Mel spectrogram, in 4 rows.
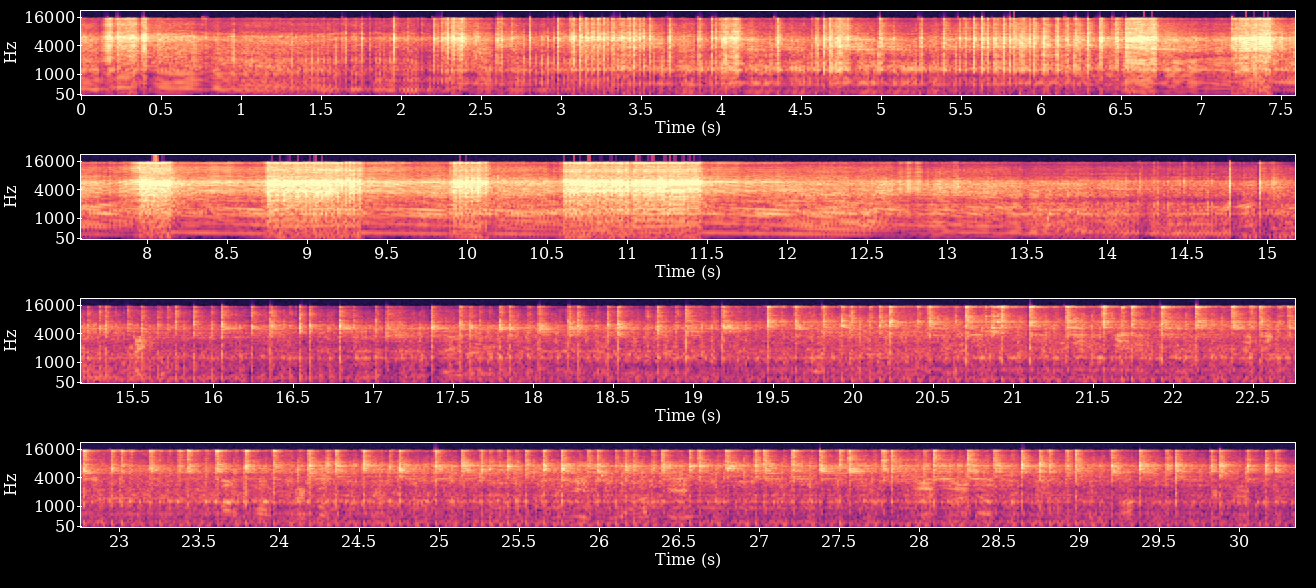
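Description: Yamaha 125ZR single-cylinder two-stroke engine revved repeatedly through a custom exhaust pipe, the pitch rising and falling, with several hard blips about eight to eleven seconds in. It then settles to a steady, fast-pulsing idle.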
